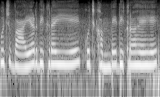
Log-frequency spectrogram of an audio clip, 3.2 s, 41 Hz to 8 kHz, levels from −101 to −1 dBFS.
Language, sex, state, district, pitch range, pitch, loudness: Hindi, female, Chhattisgarh, Rajnandgaon, 235-255 Hz, 245 Hz, -12 LUFS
